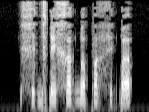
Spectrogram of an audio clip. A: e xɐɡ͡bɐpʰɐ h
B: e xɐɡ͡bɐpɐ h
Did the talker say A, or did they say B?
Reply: B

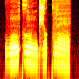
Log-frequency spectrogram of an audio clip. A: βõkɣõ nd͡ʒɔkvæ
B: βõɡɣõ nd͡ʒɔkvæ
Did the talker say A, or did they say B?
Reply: A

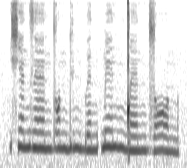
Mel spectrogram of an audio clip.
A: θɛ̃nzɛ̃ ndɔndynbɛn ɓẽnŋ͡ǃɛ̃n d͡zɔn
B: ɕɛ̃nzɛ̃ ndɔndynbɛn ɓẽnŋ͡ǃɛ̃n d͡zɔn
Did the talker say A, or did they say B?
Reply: B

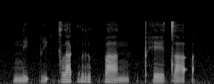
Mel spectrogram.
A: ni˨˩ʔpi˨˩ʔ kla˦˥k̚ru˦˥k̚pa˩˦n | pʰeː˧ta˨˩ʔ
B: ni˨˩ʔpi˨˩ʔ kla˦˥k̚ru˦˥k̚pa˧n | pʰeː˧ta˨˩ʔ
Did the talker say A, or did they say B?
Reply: B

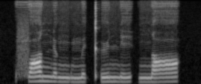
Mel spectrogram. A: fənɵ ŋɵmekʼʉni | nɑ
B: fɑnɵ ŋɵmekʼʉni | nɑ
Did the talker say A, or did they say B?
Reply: B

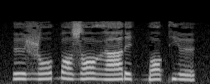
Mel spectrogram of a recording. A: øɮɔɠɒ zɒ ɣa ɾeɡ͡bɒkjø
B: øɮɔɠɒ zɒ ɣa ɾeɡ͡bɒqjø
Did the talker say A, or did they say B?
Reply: A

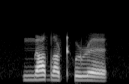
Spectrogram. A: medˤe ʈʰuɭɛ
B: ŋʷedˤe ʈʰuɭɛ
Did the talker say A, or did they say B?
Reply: A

